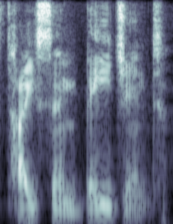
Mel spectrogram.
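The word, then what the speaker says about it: Tyson Bagent: shout out Tyson bajent I was saying his name wrong on the Pod the first few weeks Tyson bajent my man from Martinsburg hopefully he'll be starting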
